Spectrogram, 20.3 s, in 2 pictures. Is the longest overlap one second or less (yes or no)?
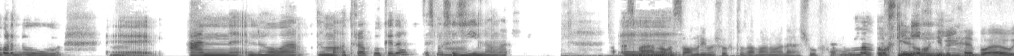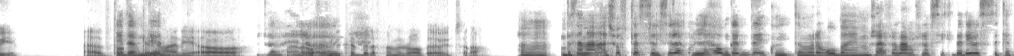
no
